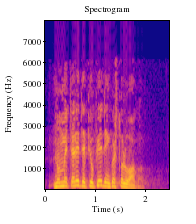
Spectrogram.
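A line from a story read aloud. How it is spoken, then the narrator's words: Stern tone. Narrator (Italian): aggiunse con tono severo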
